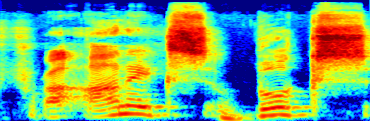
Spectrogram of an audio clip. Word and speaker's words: Boox: This is the Onyx Books Nova Pro. Books is spelled Boox.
